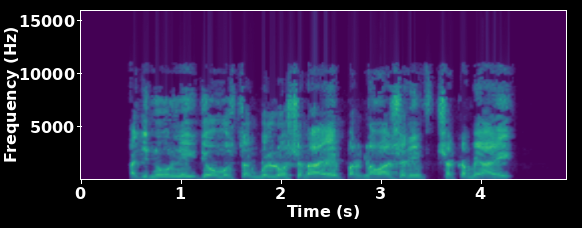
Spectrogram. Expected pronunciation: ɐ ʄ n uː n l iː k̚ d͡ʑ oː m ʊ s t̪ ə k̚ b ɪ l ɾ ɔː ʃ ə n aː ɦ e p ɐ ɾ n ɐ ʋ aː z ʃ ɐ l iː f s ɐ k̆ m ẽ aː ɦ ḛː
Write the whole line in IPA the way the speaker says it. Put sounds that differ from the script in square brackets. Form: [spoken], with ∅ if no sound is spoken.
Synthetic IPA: ɐ ʄ n uː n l iː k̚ d͡ʑ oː m ʊ s t̪ ə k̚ b ɪ l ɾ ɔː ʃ ə n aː ɦ e p ɐ ɾ n ɐ ʋ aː z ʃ ɐ [ɾ] iː f [ʃ] ɐ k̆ m ẽ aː ɦ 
